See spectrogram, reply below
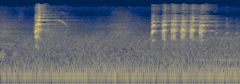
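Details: Spur-winged plover with chicks in Australia: one sharp, harsh, ringing note, then after a pause a fast burst of about six strident, rattling notes, over low steady background rumble.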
